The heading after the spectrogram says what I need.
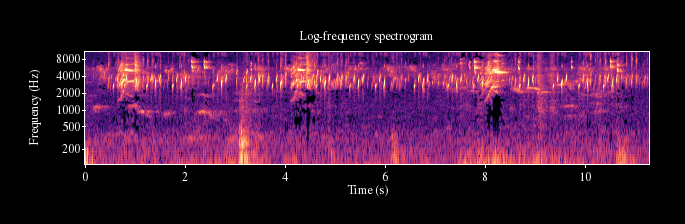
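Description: Goldfinch song: a rapid, tinkling run of high twitters and buzzy trills in bursts, with a few faint low thumps between phrases.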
